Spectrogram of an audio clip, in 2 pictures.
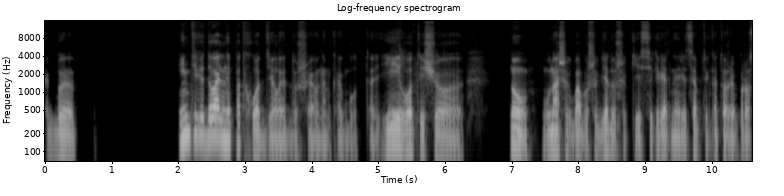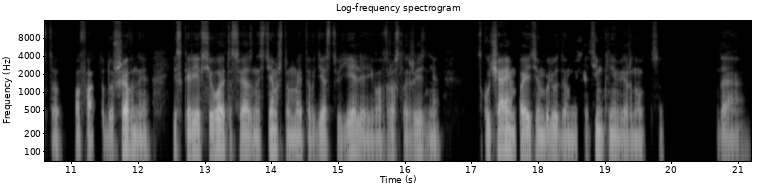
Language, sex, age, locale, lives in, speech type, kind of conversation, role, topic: Russian, male, 30-34, ru-RU, Estonia, conversation, podcast, guest, Какие простые приёмы делают блюдо более душевным?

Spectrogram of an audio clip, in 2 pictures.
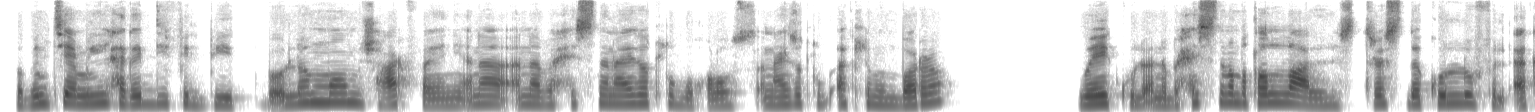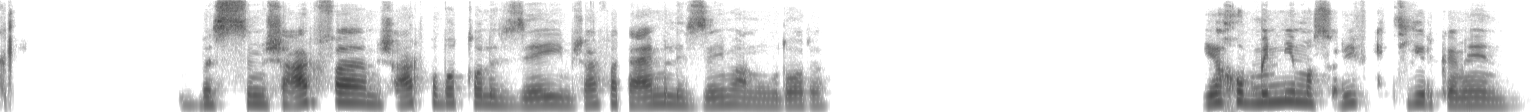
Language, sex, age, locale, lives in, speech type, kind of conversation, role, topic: Arabic, female, 30-34, ar-EG, Egypt, conversation, advice, user, أتصرف إزاي لما ألاقي نفسي مُغرى بأكل عالي السعرات في الحفلات؟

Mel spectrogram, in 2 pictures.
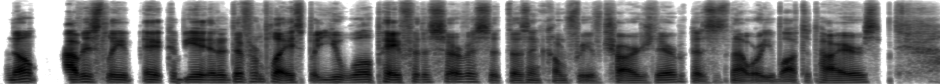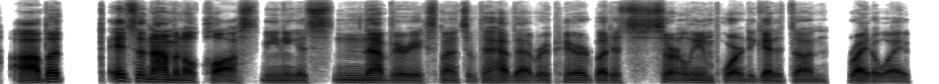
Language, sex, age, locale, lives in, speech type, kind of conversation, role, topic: English, male, 55-59, en-US, United States, conversation, advice, advisor, How can I tell if my tires are unsafe and need replacing?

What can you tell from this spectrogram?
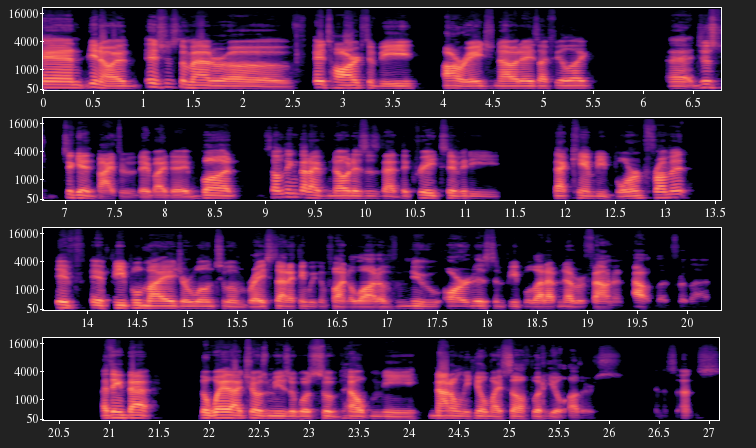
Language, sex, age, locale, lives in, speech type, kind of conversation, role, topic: English, male, 20-24, en-US, United States, conversation, podcast, host, Can you describe a time when creativity surprised you?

